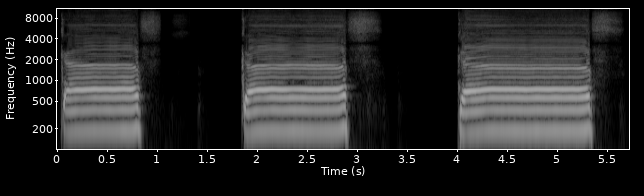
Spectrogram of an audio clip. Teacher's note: জিহ্বার গোড়া থেকে একটু আগে বেড়ে তারপরে বরাবর তালুর সঙ্গে লাগিয়ে বলতে হয় কাফ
